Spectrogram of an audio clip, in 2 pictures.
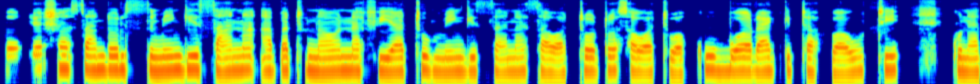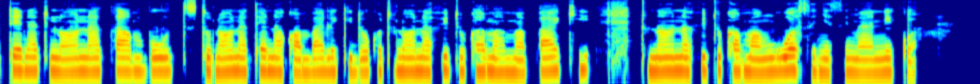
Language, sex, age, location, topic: Swahili, female, 18-24, Nakuru, finance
